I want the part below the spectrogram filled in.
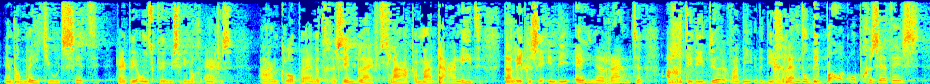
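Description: A man preaching a sermon, telling a story in an animated way and speaking directly to his congregation. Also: mid-range voice, normal speed, long reverb tail.

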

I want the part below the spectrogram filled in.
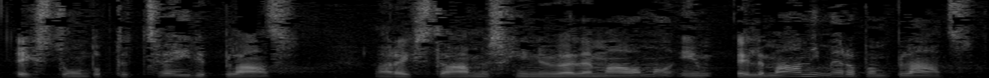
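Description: A remorseful schoolboy, put on by a male storyteller, halting and stammering as he speaks. The voice sits a little high and rings out with a long hall reverb. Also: lively intonation, fairly bright tone, husky, heavily acted. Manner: hesitant, stammering. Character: remorseful schoolboy with a guilty conscience.

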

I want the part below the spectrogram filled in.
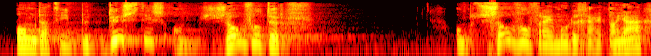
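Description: A man preaching a sermon, telling a story in an animated way and speaking directly to his congregation. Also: mid-range voice, in a large hall.

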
